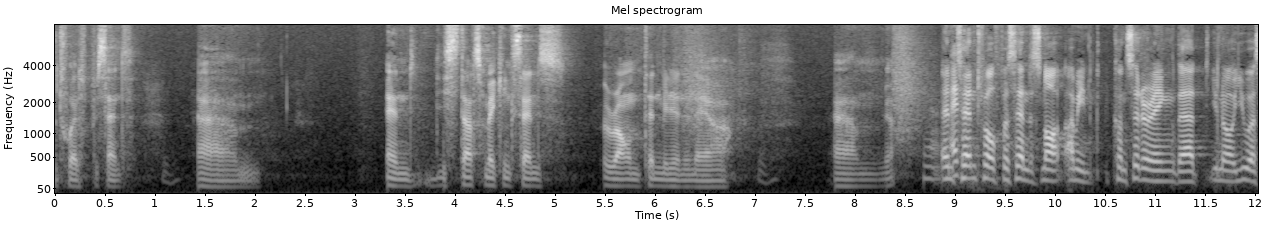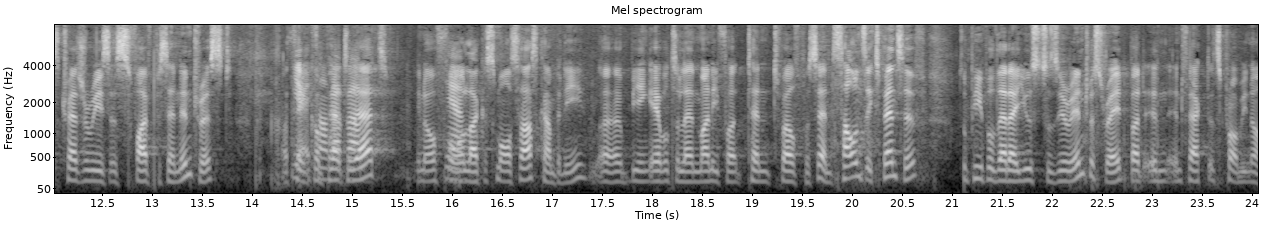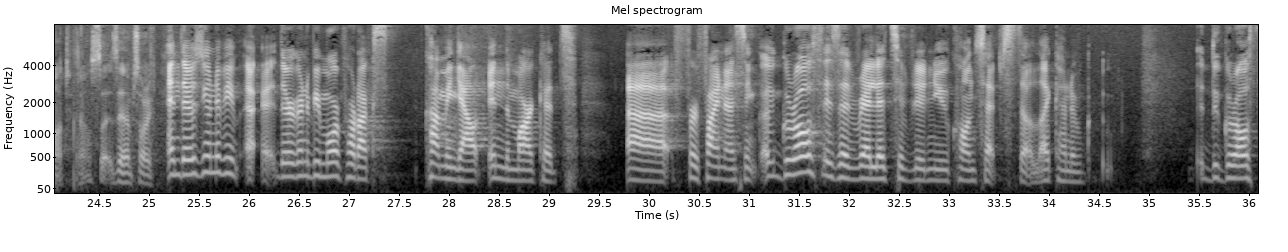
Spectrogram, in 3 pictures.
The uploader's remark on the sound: This time no interview, but part of the recording from the ARRtist Summit 2023 VC Panel on efficient growth.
